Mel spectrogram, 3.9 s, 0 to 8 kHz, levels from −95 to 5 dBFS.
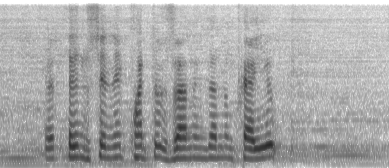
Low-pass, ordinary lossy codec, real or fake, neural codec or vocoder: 7.2 kHz; none; fake; codec, 32 kHz, 1.9 kbps, SNAC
